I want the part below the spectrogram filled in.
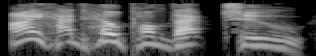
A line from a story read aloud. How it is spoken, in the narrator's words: Harry snapped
